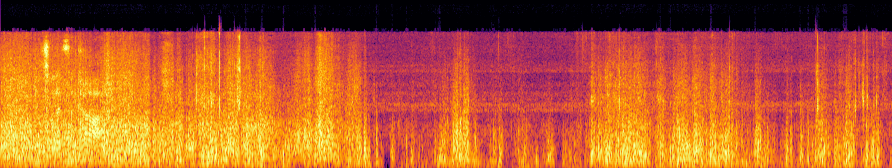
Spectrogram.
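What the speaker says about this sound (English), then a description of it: "it's very blustery and windy, but I got the sponge on" Strong gusts of wind buffeting the microphone in heavy, roaring rumbles that rise and fall, with a voice speaking faintly underneath.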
